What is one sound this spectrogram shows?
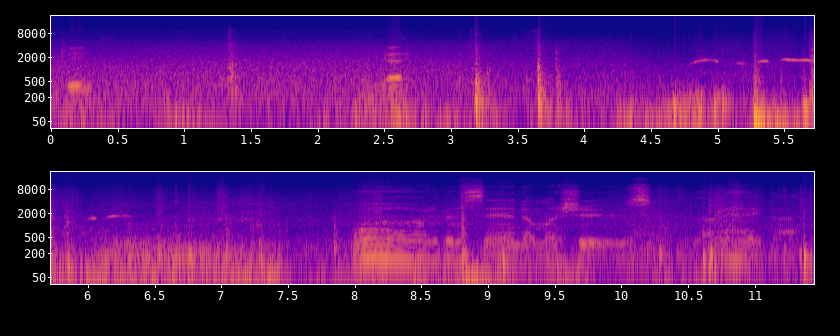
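A young man talks casually and close by.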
